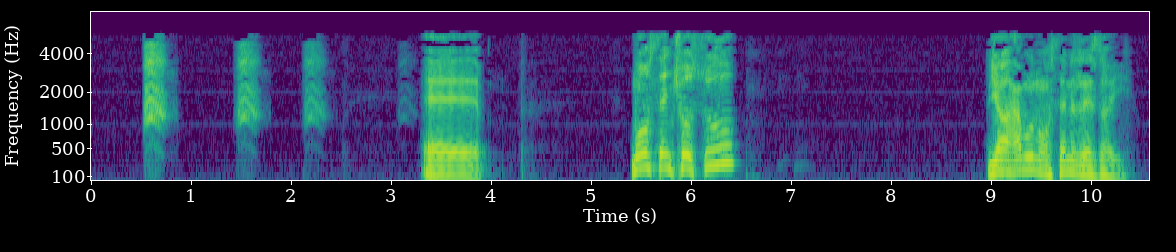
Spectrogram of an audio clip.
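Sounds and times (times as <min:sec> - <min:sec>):
crow cawing: 0:00.5 - 0:03.3
speech: 0:03.3 - 0:04.0, 0:05.4 - 0:06.5, 0:09.0 - 0:10.4.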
